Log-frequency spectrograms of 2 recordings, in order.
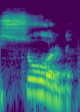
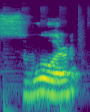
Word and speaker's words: sword: SW Ord is actually sword imagine the W is not there W silent just like spelling of right WRI te you don't say right so similarly it's not sward it is sword the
